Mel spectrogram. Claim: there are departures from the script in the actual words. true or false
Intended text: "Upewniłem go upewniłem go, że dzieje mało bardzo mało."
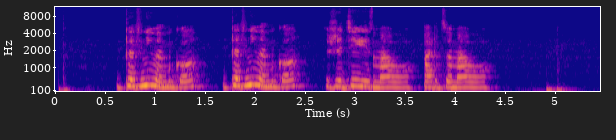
false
